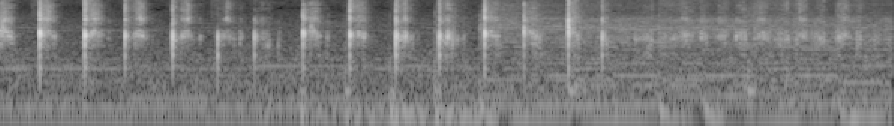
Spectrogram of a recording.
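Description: A thin stirring stick scraping and clicking against the inside of a small plastic cup as thinned clear red paint is mixed for the airbrush. The strokes come in quick succession, about four or five a second, and stop a little before three seconds in. Faint background music runs underneath.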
